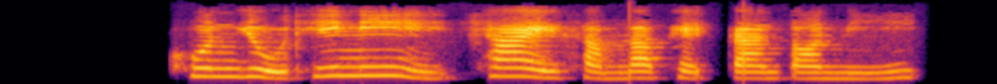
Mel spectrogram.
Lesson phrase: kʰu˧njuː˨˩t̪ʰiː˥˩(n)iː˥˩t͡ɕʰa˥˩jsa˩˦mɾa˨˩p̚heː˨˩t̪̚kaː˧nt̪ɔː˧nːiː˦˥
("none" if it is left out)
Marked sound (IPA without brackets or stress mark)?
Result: n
